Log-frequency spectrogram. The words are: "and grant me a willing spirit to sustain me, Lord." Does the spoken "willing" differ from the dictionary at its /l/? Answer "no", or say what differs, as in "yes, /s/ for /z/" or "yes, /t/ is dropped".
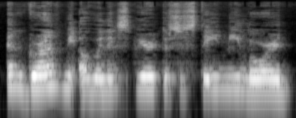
no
